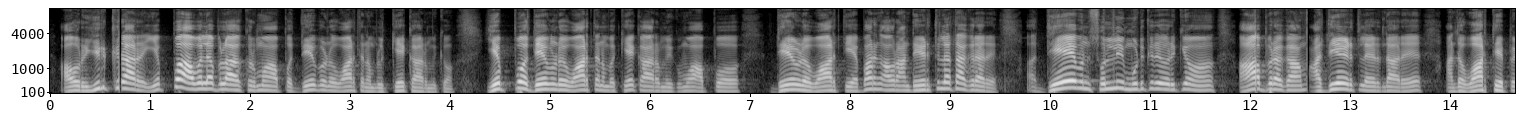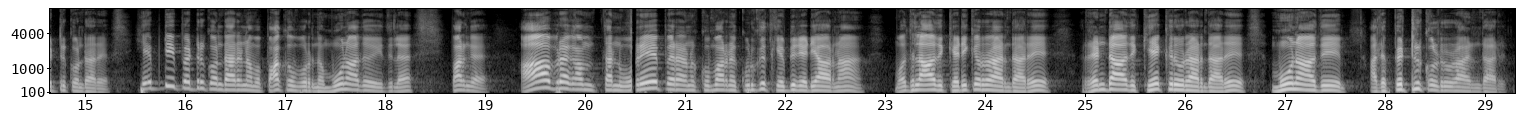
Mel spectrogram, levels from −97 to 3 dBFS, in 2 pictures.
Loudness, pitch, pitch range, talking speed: -20 LUFS, 175 Hz, 155-205 Hz, 130 wpm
